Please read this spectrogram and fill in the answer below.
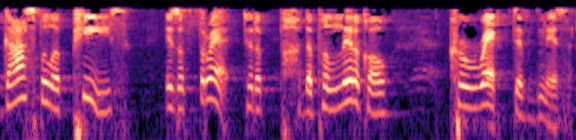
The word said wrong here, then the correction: political correctness: I know I said that wrong. Let me say that right. Political correctness threatens our speech, our free speech, and it threatens our peace.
